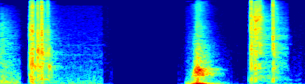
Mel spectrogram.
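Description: Three short, sudden sound effects from an animated logo intro, separated by silence; the second, about a second and a half in, is the loudest.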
